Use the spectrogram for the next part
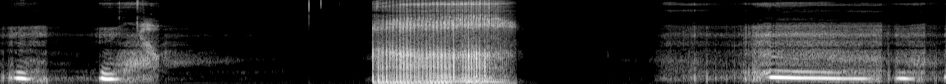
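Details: Yawning and snoring during sleep: a yawn-like breathy rush, then a few low snoring breaths with a squeaky whine, in a quiet room; ordinary sleep snoring.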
